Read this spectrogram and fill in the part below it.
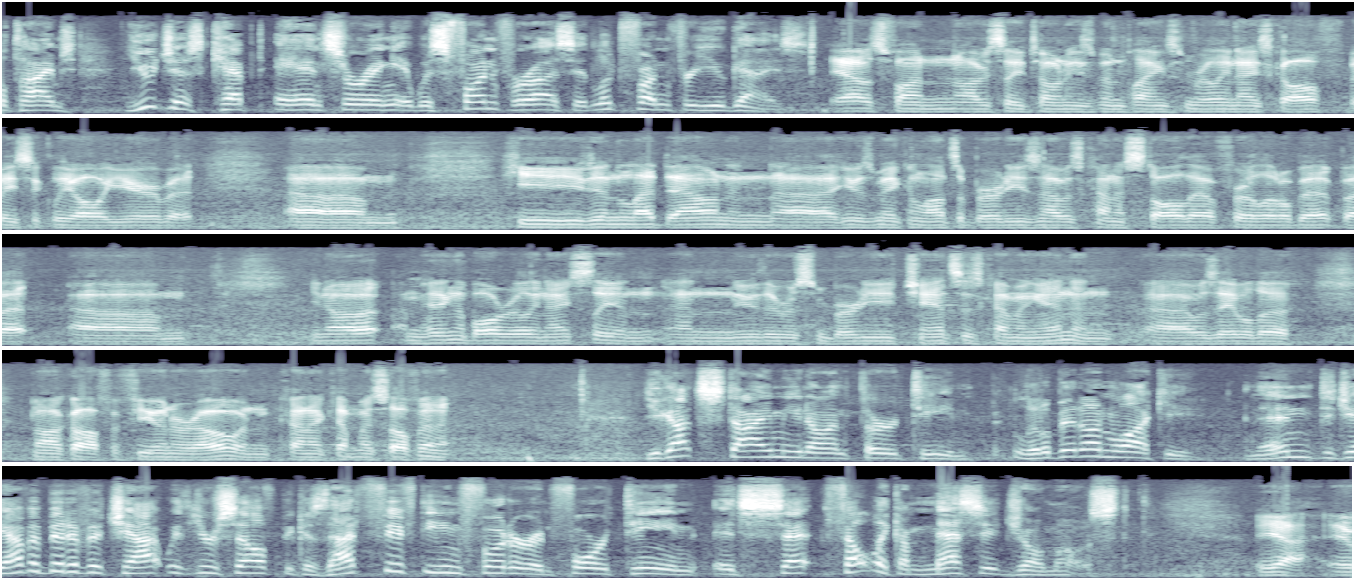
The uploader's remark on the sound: "LIVE" INTERVIEWS FROM THE ROCKET MORTGAGE CLASSIC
